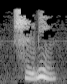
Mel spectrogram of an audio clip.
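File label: "使命", Mandarin Chinese; chinese flashcards; hsk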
